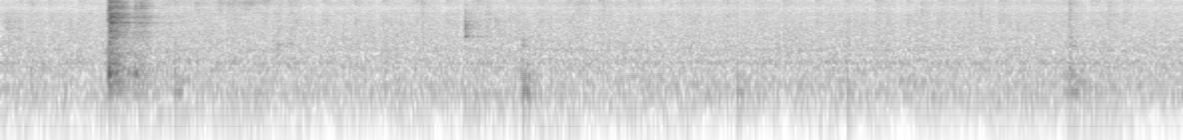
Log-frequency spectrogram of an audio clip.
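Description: Utensil scraping and clinking in a wok while gram flour roasts, with a few sharp metallic clinks and quieter scrapes over a low background hiss.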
